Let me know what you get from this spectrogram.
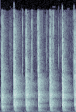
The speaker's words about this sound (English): Oh my goodness. Well, there's another knock at the door. You're going to get the door this time, because I don't know who's going to be there.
